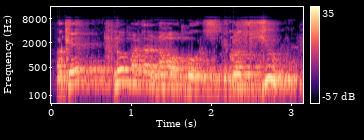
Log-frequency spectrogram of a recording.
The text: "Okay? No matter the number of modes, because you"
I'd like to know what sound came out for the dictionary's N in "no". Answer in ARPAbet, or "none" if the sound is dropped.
N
